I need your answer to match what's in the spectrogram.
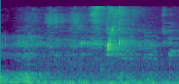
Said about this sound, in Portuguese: Como sempre em todo podcast, eu tô tomando minha água o tempo todo para estragar o, a fluidez sonora e ficar toda hora uma, um barulho de um bebê numa mamadeira que fica.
